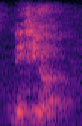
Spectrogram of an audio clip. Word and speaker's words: nihilo: actually means creation ex nihilo. Anyone? I always pronounce words wrong. What's the word? I think it's Nilo or Nilo. I think it's nihilo. You don't say the H.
